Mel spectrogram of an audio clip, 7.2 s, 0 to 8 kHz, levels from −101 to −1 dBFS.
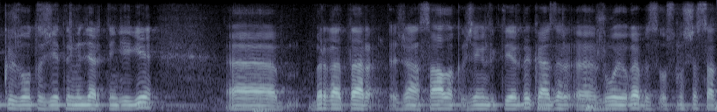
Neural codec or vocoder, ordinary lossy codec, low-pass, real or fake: none; Opus, 32 kbps; 7.2 kHz; real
